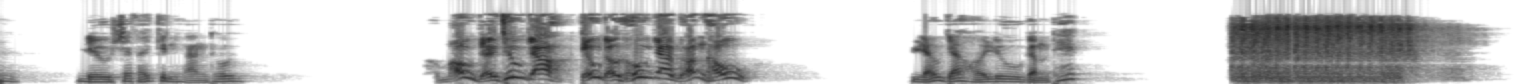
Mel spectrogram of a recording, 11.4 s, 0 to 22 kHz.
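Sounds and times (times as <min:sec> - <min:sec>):
speech: 0:00.0 - 0:01.9, 0:03.2 - 0:05.7, 0:06.8 - 0:08.2
machine gun firing: 0:09.2 - 0:11.2.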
